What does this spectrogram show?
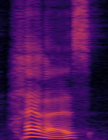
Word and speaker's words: Jerez: Which drink is Jerez, or Jerez as some people pronounce it, in Spain famous for?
